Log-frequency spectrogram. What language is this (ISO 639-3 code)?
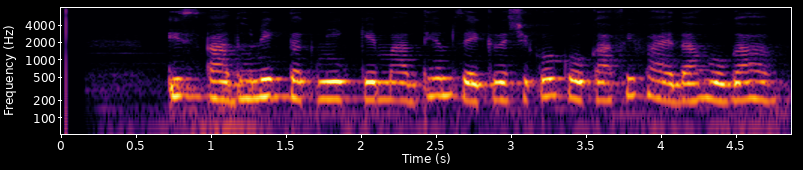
hin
